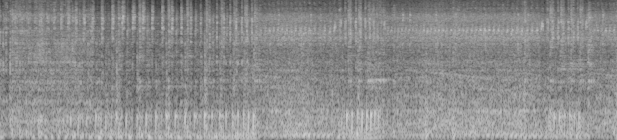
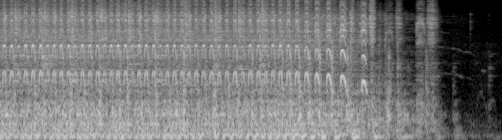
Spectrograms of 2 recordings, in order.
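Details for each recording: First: Vespa two-stroke engine after tightening a loose carburetor nut that caused a strange noise; steady buzz with short throttle blips, no odd rattle or hiss, healthy idle. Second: Vespa engine at idle: fast, even chirping ticks about four a second over the idle; air leak at a loose carburetor mount.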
